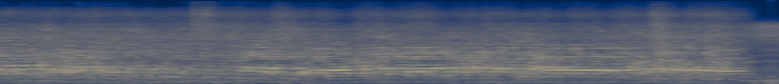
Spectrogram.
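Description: Goat bleating amid a lively outdoor crowd as a sacrificial animal is brought in for Qurbani, the bleats repeating under continuous loud chatter and talk.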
